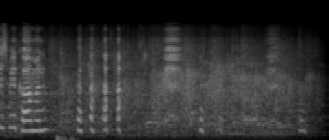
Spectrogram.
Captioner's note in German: Allgemeiner Beifall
